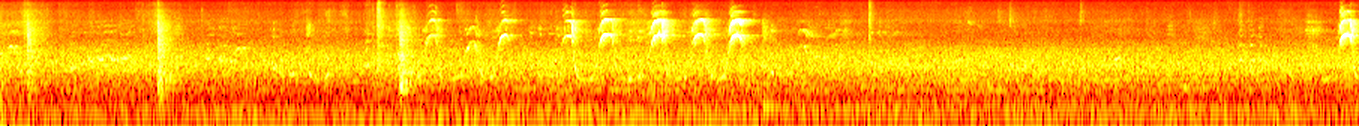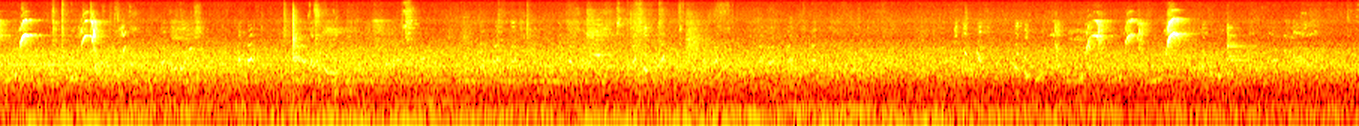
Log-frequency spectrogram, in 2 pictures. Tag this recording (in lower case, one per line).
squeak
